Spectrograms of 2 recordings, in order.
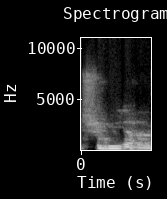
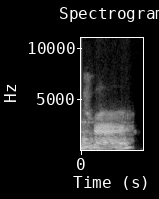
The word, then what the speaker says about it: Shaitra: your name because I wanted to make it Sharita. So please say it again. Shaitra, you got it.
